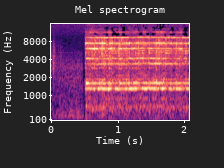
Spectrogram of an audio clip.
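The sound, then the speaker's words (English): A telephone bell starts ringing abruptly after a brief quiet moment, a loud, sustained metallic trill with bright steady tones that continues to the end, clear with no voices. “Yeah, what I've done is I've tapped this phone so that when it rings, it'll ring at the station house, too.”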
